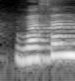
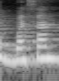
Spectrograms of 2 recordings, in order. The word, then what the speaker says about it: वसंत: है तो बसंत वसंत वसंत होता है जो सही शुद्ध वर्तनी कहता है बसंत बसंत की आदत जो लोग डाल लेते हैं और बार-बार उनके मुंह से बसंत ही निकलता है लेकिन जो एक्चुअल में सही है वह वसंत है क्या है वसंत है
